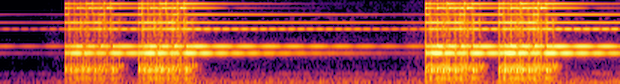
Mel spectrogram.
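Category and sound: signal or alarm, telephone ringing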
